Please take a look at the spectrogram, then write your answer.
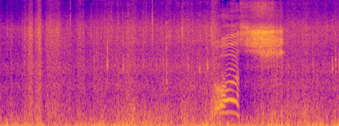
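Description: Storm Emma's hurricane-force wind and rain roar steadily and loudly throughout. A voice briefly exclaims near the end, and a short whistling tone rises through the gusts.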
